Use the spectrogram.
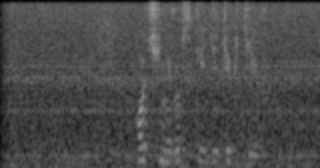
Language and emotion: Russian, neutral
